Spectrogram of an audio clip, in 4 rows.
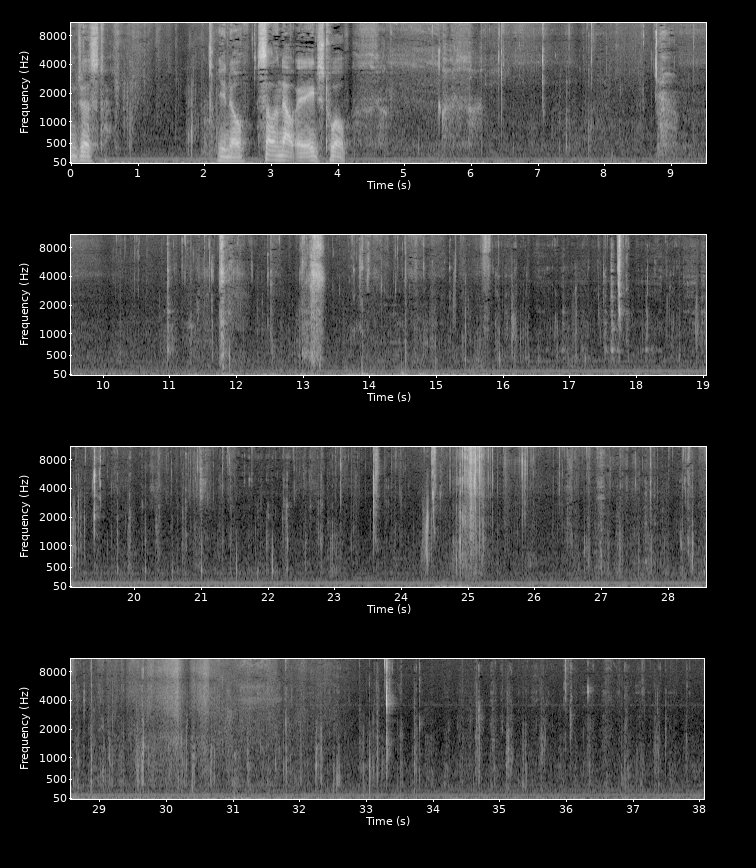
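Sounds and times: biting and chewing sandwich: 0.5s - 2.8s, 4.8s - 38.0s
wet mouth clicks and smacks: 33.2s - 33.5s.

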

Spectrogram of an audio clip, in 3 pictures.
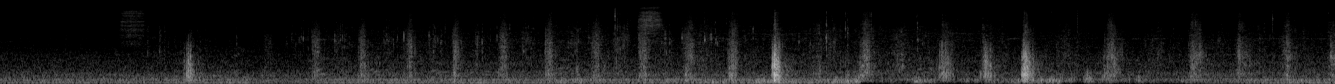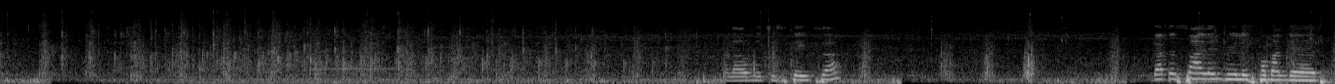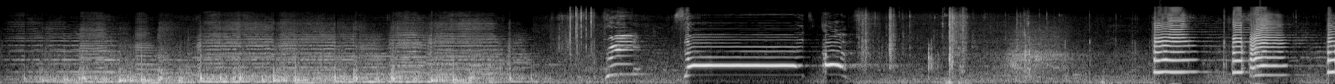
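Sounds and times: marching boots stamping on earth: 21.8s - 24.7s.

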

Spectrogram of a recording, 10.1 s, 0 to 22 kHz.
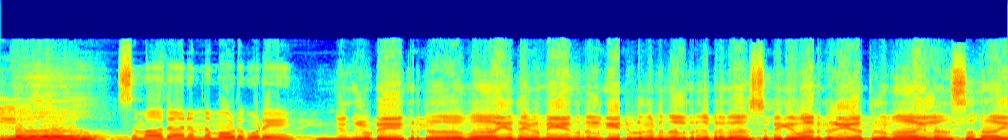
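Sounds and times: held sung note: 0.0s - 1.9s
man chanting: 3.0s - 10.0s.

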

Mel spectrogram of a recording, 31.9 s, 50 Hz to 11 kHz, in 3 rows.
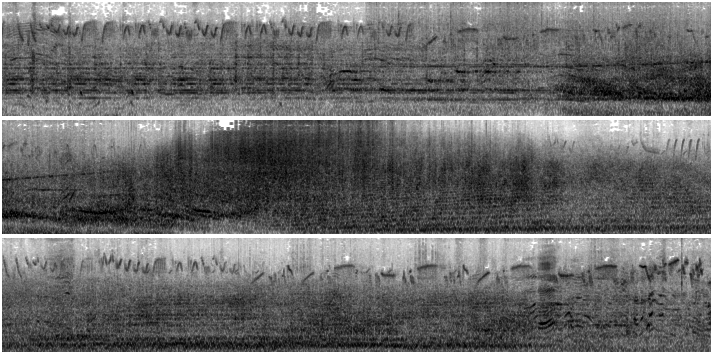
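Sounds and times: fighter jet flying overhead: 0.0s - 31.9s.

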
